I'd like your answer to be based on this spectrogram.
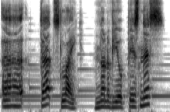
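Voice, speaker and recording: A man's voice: on the high side, takes it slowly, a little mellow, soft background music, pitched above the performer's own voice. A man voicing a rude, defiant teenage girl in a visual novel, snappy and dismissive. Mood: sullen, defensive.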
